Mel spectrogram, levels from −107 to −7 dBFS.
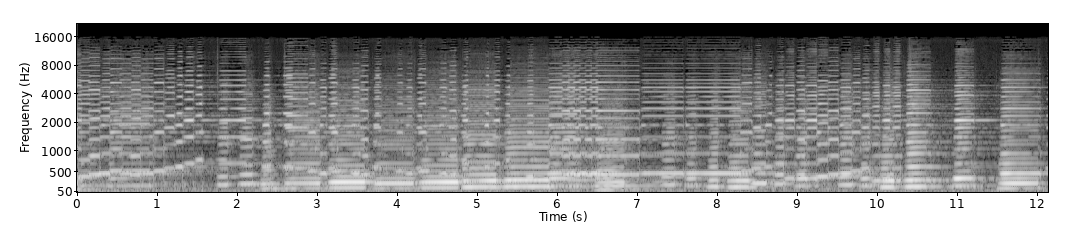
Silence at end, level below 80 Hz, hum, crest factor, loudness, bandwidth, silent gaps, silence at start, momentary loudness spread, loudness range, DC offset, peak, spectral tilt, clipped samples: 0 s; -46 dBFS; none; 16 dB; -21 LUFS; 14.5 kHz; none; 0 s; 7 LU; 3 LU; under 0.1%; -4 dBFS; -5 dB/octave; under 0.1%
